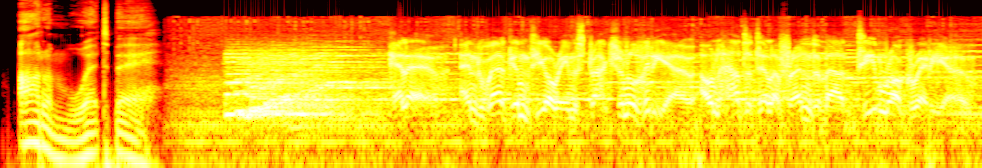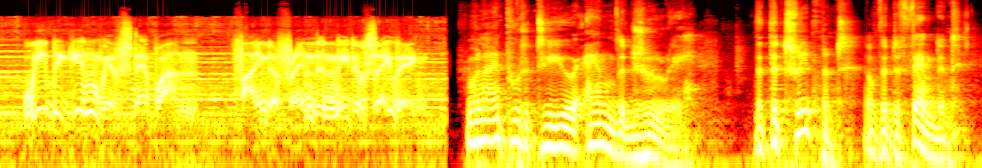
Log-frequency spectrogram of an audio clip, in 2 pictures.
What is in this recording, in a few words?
UK accents and characters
